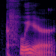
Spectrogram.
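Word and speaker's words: Xlear: See this curveball right at the front of the word and it's pronounced clear as you've heard me do throughout history.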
